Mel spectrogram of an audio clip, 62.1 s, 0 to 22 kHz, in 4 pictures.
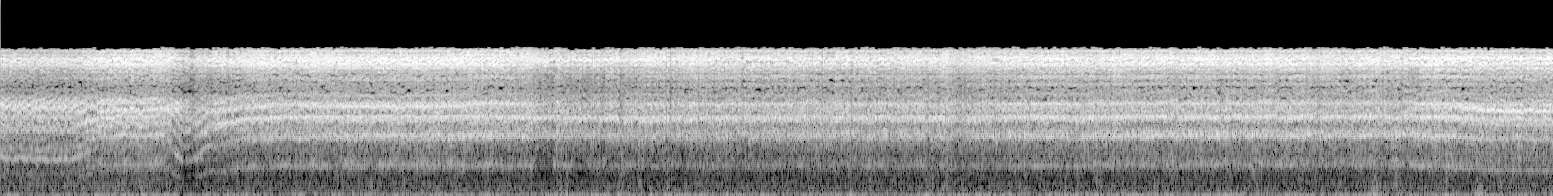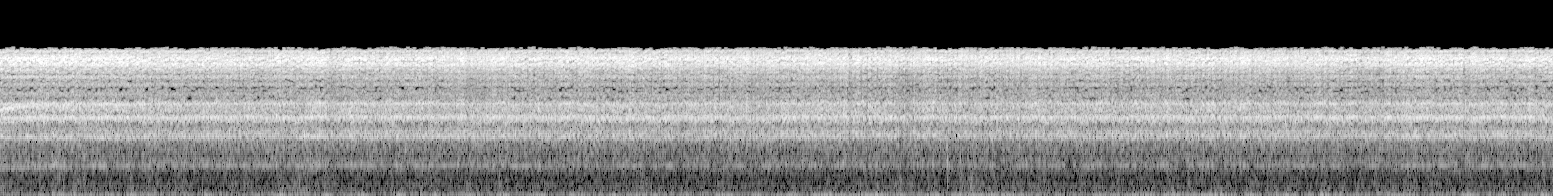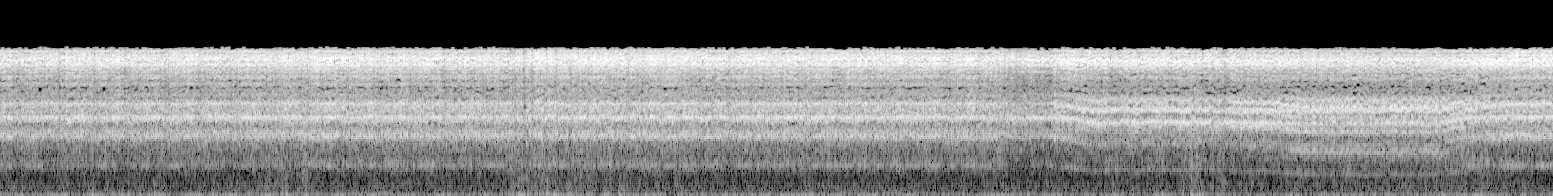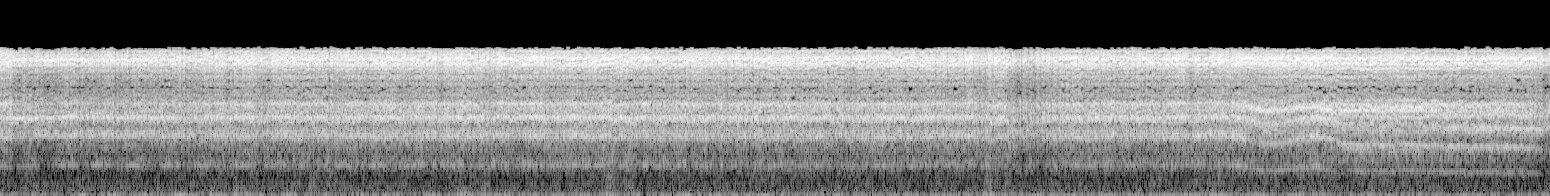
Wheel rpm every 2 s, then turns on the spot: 130, 150, 160, 160, 160, 160, 160, 150, 160, 160, 160, 160, 160, 170, 160, 170, 170, 170, 160, 160, 160, 140, 140, 170, 160, 170, 160, 160, 160, 160, 130.
none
